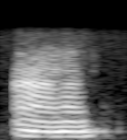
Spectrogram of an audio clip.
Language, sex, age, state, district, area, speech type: Tamil, male, 18-30, Tamil Nadu, Tiruppur, rural, conversation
